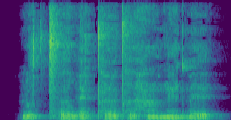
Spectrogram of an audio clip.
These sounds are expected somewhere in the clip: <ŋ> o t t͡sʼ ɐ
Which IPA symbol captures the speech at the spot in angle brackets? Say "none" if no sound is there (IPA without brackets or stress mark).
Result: ɳ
